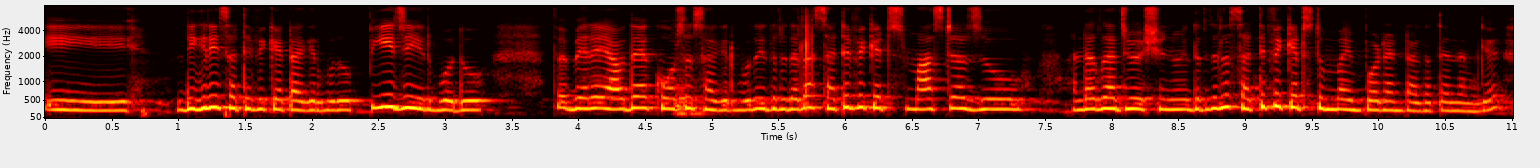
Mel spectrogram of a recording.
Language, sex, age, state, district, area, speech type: Kannada, female, 18-30, Karnataka, Koppal, rural, spontaneous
